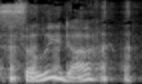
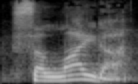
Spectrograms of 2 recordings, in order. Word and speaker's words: Salida: and then he says salela is actually pronounced Salida not to be confused with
